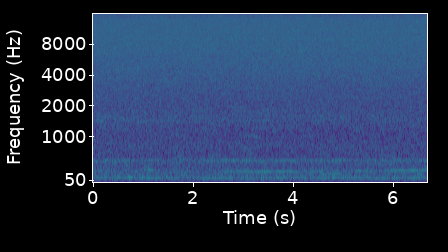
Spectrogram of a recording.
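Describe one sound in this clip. A man hums a low, steady note close by.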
